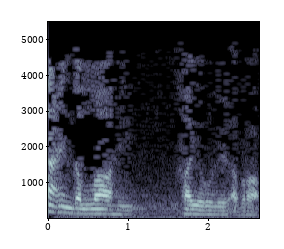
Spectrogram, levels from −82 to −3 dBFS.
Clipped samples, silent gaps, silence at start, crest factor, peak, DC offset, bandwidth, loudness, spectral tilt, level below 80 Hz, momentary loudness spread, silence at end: under 0.1%; none; 0 s; 18 dB; -10 dBFS; 0.2%; 5.2 kHz; -26 LUFS; -9 dB/octave; -56 dBFS; 20 LU; 0 s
